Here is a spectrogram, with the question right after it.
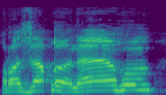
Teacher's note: ومما، میم مشدد پر غنہ کریں گے، الف مدہ کو 1 الف کے برابر کھینچ کر پڑھنا ہے۔ رزقناہم، را کو اور قاف کو پر پڑھیں گے، قاف ساکن ہے، قلقلہ بھی کیا جائے گا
